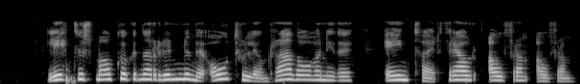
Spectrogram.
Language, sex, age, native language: Icelandic, female, 40-49, Icelandic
